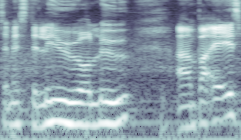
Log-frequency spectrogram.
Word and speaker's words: Liu: i've read the best way you can do it as a sort of like a foreigner would just be to say lee it would be mr lee or most people are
